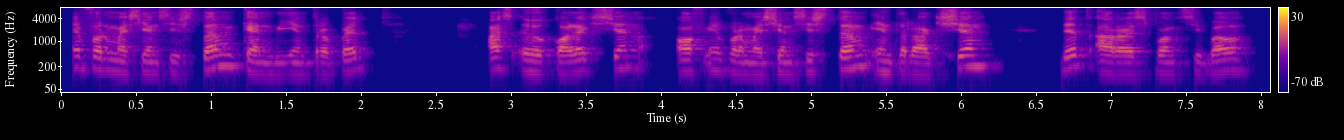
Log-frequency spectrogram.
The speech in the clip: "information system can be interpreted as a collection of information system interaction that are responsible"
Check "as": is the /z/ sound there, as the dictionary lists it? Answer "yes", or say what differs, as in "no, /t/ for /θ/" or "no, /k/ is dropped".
no, /s/ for /z/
